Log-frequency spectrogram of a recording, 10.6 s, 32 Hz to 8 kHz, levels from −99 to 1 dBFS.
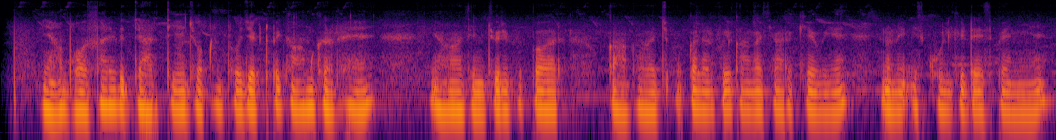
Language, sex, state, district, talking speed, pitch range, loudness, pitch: Hindi, male, Maharashtra, Dhule, 175 wpm, 105-115 Hz, -35 LUFS, 110 Hz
